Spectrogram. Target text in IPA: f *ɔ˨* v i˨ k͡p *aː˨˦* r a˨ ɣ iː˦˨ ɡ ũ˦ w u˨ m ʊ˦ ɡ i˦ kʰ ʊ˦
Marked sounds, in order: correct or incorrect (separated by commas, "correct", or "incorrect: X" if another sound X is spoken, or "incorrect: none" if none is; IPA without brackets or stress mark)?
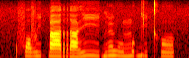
correct, incorrect: aː˨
